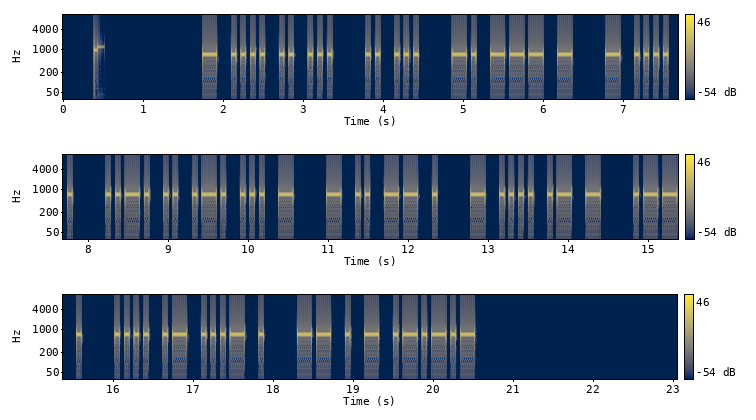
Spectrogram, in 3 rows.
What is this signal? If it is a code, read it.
Morse code, heard as a keyed tone, about 20 wpm, 700 Hz. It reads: THIS IS NOT THE FIRST TIME THAT WE HAVE MET.
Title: Sentences with 7-Word Phrases - 20wpm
